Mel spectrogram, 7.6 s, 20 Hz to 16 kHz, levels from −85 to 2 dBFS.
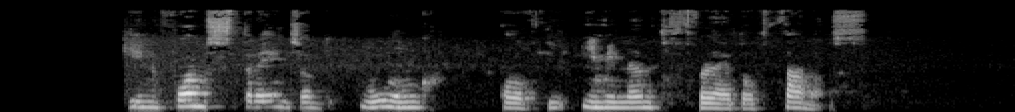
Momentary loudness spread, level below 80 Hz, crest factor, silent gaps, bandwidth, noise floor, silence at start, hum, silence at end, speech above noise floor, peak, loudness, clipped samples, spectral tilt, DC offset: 17 LU; -64 dBFS; 22 dB; none; 11.5 kHz; -73 dBFS; 0.95 s; none; 1.15 s; 52 dB; -2 dBFS; -22 LUFS; under 0.1%; -5 dB/octave; under 0.1%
